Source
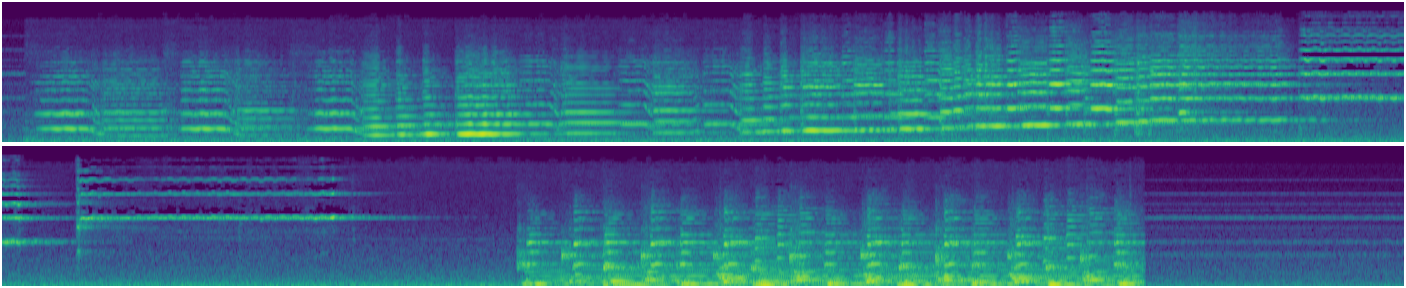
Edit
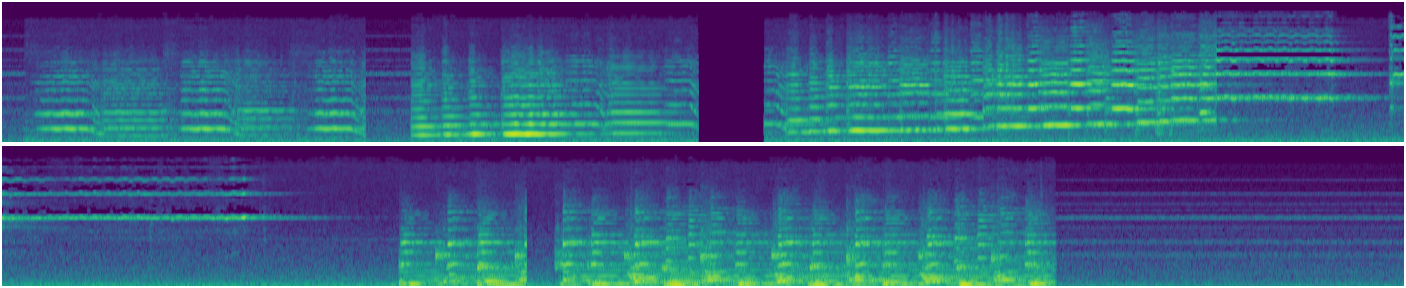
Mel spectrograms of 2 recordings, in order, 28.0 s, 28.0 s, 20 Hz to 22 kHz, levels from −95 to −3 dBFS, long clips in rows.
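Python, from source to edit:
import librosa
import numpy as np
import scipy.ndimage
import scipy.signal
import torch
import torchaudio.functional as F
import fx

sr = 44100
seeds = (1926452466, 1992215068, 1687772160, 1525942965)

y = fx.edit(x, sr, fx.insert_room_tone(at_s=3.64, length_s=0.46),
    fx.silence(start_s=6.51, length_s=0.66),
    fx.cut(start_s=9.36, length_s=0.25),
    fx.cut(start_s=11.94, length_s=1.1),
    fx.move(start_s=18.89, length_s=0.37, to_s=20.53), tone=tone)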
